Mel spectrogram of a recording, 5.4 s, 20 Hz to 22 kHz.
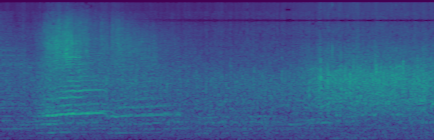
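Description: In the F1 Manager 23 racing game, Perez's race car gets going again after being stalled: a rising engine whine with a faint tire-squeal edge over a broad roar of crowd and track noise.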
